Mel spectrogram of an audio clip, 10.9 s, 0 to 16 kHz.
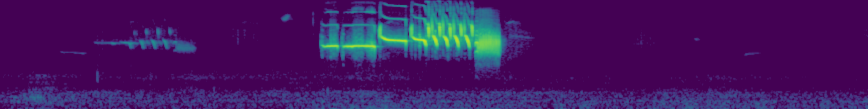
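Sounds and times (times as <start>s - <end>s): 
white-crowned sparrow singing: 4.0s - 6.3s.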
